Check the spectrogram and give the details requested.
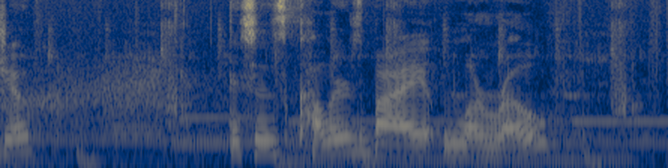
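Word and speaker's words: Llarowe: This is Colors by Laro. Laro, which is spelt L-L-A-R-O-W-E.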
